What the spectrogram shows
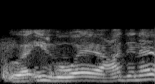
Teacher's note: ما نزودش المد زيادة عن الطبيعي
